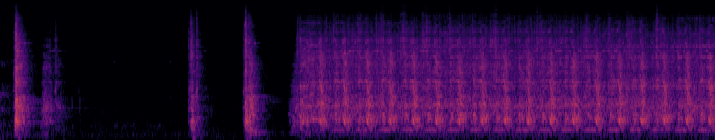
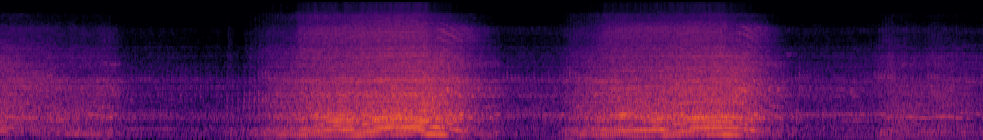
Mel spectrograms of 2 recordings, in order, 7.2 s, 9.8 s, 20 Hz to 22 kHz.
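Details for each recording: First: Honda Elite 80cc scooter after carb rebuild kit, new O-rings and idle jet set 2.5 turns out, battery charged: a few starter bursts, then steady whirring cranking about two beats a second that doesn't catch yet. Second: Honda Elite 80cc scooter after carb rebuild kit (new O-rings, idle adjustment jet), warm day: two smooth throttle blips climbing and falling back to steady idle, no misses; runs much better than before, though intake boot still leaks.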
